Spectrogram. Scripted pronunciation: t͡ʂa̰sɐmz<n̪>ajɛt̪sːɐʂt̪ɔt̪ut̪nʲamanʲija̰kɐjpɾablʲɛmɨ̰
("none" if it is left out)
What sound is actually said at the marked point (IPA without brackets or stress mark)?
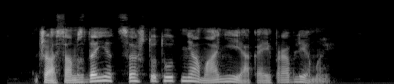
d̪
